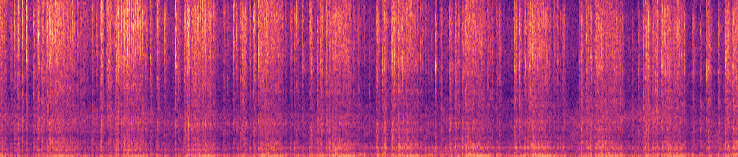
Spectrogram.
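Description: Mopar drag car engine idling with a steady rhythmic lope, about one and a half pulses a second, typical of a big racing camshaft.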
